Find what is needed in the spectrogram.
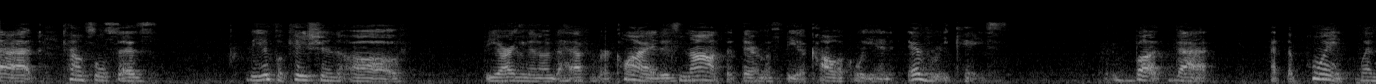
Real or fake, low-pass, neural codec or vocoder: fake; 7.2 kHz; vocoder, 44.1 kHz, 128 mel bands, Pupu-Vocoder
